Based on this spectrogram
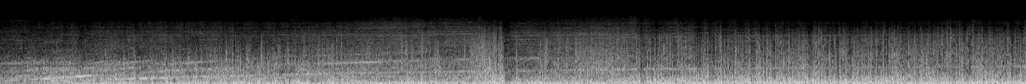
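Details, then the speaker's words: TERRA Prime electric motorcycle in ride mode 3 (dirty), wide open, fast acceleration toward ~70 mph: smooth motor whine rising through full-throttle run with wind, no grinding or clunks; normal. "So, as you can see, pretty snappy on ride mode three. Uh, I barely I rarely ever ride in ride mode three just cuz it's so fast."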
